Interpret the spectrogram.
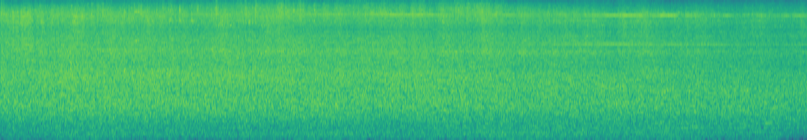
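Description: Railroad tank cars rolling past on the track: a steady, dense rush of wheel-on-rail noise. Faint thin high tones appear in the second half, and the sound grows a little quieter near the end.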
